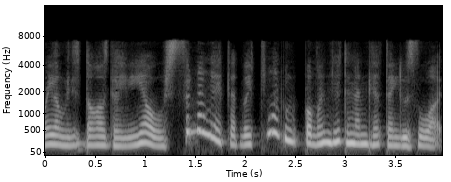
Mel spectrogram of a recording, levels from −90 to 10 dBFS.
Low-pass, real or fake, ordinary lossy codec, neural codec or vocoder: 7.2 kHz; fake; AAC, 48 kbps; codec, 16 kHz, 0.5 kbps, FreqCodec, larger model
